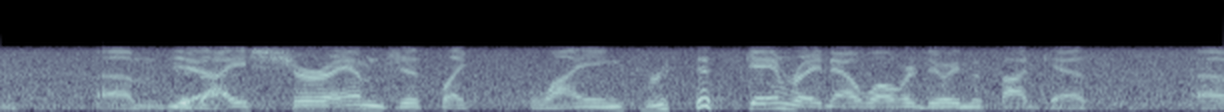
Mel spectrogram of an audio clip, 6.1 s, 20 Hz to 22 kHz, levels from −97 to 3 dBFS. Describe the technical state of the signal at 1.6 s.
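At 1.6 s the speech passes through a Bluetooth CVSD headset codec, as it does across the whole clip. One-bit slope coding with an adaptive step confines it to roughly 150 Hz to 3.5 kHz, giving scratchy sibilants and granular hiss. A spectrogram shows a hard ceiling near 3.5 kHz, with room noise about 11 dB below.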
